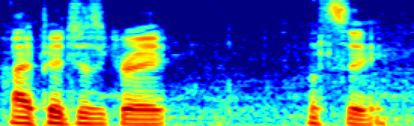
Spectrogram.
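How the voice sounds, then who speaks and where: A man's voice: mid-range voice, little pitch movement, a little slow. A man with an American accent streaming a video game, chatting informally and thinking aloud as he goes. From northern Minnesota, USA. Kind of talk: casual gaming commentary.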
